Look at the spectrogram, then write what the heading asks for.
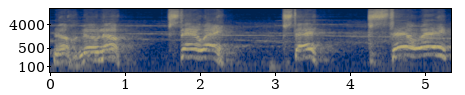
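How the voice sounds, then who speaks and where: A man voicing an enraged, frightened lord in a horror game, shouting forcefully and indignantly. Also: high-pitched, very animated, drawn-out words, faint music behind, pitched above the performer's own voice, heavily acted. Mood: terrified. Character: enraged, frightened British lord defying a ghost.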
